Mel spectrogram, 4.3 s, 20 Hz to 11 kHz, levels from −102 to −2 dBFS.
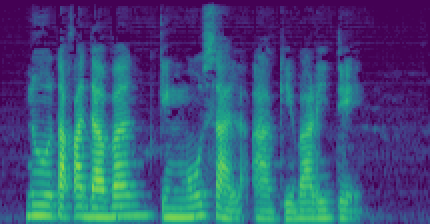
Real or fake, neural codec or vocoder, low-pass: real; none; 9.9 kHz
